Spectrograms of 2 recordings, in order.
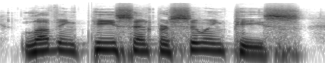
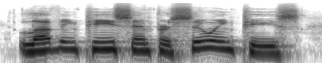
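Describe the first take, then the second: The two takes are said the same way.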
